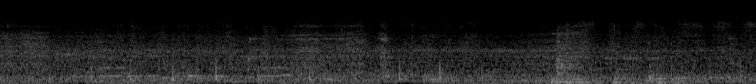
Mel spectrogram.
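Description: A cloth duster rubs across a whiteboard.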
